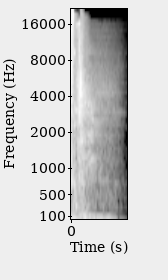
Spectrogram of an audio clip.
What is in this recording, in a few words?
magic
